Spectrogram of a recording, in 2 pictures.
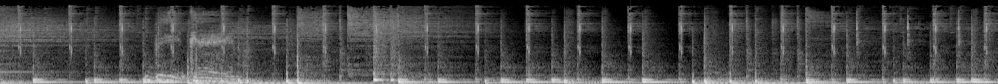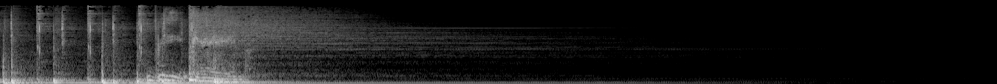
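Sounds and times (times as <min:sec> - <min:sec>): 
jazzy drum beat, drums only: 0:00.0 - 0:13.6.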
